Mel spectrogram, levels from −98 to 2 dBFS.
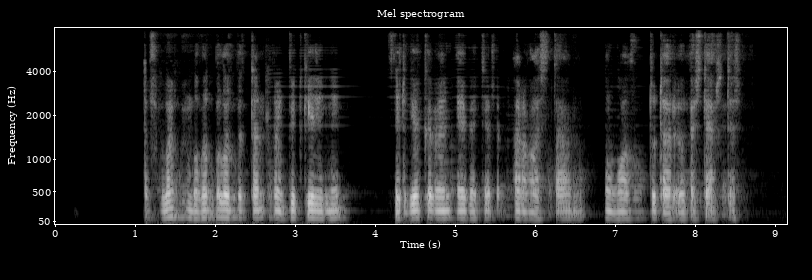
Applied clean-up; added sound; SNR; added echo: neural mask model DeepFilterNet 3.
